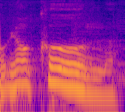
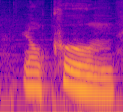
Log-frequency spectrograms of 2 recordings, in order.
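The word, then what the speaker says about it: Lancôme: going to mars market because lancome hello you see there's a little hat on the oh so long comb lancome it's like for example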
